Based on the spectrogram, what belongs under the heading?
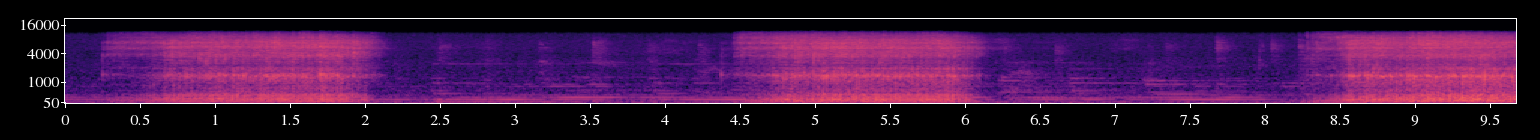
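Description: Loud, rough, rattling snores on each breath, about 15 a minute, with soft music playing in the background.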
